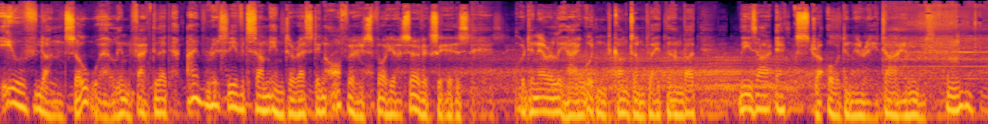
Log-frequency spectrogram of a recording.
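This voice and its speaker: Clear background noise under a man's fairly slow, very deep and low-pitched put-on character voice. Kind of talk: formal, polite. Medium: machinima. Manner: slow, oddly measured phrasing with strange pauses.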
